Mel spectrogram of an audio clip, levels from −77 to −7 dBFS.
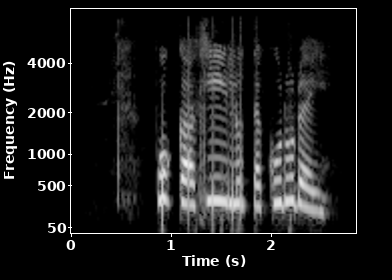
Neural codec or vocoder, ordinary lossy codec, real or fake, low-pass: none; MP3, 48 kbps; real; 7.2 kHz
